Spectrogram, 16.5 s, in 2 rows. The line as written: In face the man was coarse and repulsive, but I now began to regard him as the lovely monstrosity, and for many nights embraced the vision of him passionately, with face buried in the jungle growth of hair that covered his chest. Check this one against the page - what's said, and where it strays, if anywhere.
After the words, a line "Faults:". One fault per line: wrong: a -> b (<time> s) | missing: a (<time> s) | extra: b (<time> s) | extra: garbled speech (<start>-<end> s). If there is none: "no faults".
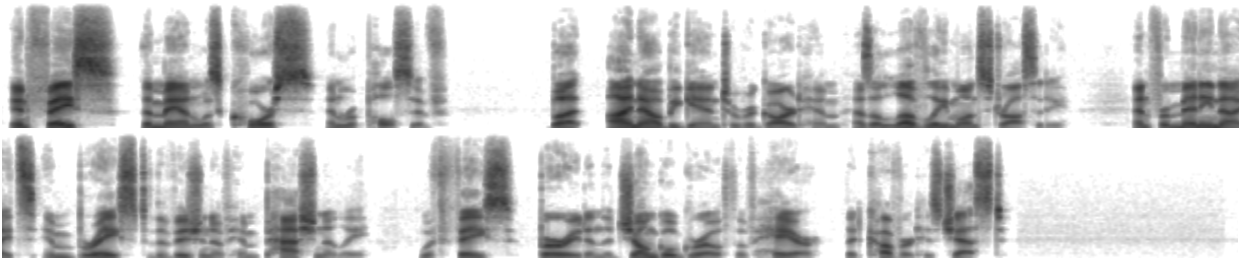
In face the man was coarse and repulsive, but I now began to regard him as a lovely monstrosity, and for many nights embraced the vision of him passionately, with face buried in the jungle growth of hair that covered his chest.
Faults:
wrong: the -> a (5.8 s)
